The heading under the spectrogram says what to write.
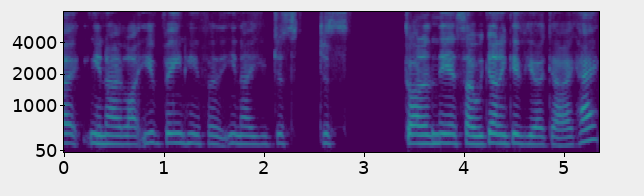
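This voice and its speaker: Against a quiet background, a woman of medium pitch talks at a fairly quick pace with monotone, flat intonation. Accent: New Zealand. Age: 60s. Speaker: retired film and television producer. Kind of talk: audience question in an online session, personal story. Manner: halting, many fillers and repeats.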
